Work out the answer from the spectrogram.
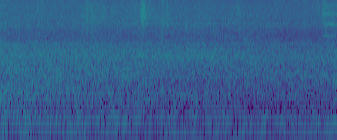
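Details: Steady low rumble of a vehicle or engine under a broad hiss, with no animal calls heard.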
